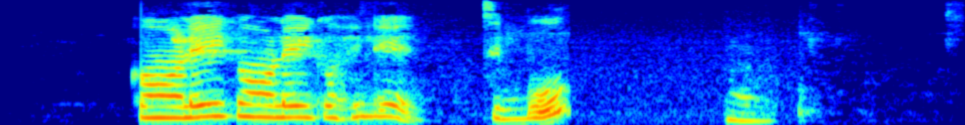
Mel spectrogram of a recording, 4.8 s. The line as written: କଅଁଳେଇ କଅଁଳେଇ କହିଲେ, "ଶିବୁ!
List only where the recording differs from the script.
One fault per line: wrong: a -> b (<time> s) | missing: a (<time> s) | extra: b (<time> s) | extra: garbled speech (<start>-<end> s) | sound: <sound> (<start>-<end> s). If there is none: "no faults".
sound: laugh (3.6-3.9 s)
